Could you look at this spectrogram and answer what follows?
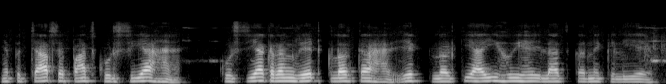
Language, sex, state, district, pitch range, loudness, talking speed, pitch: Hindi, male, Jharkhand, Palamu, 140-155 Hz, -18 LUFS, 190 wpm, 150 Hz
